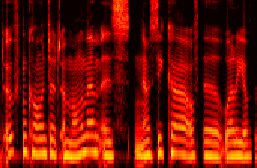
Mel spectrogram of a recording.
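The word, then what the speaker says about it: Nausicaä: Also, how do we pronounce Nausicaa? Because it's Nausicaa in Japanese, but the way it is written, you would have to say Nausicaa with like the second A separate, which sounds weird.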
